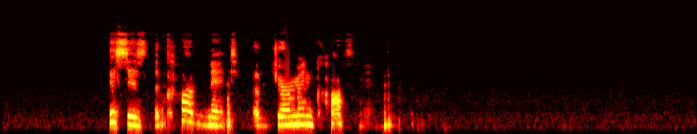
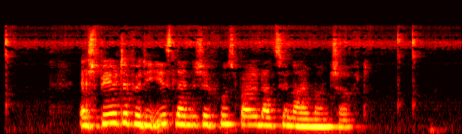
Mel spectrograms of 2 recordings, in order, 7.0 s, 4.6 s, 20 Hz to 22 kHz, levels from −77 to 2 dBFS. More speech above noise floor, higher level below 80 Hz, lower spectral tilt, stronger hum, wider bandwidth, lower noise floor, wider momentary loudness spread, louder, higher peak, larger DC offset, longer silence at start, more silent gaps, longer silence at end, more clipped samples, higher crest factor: first, 47 dB vs 26 dB; about the same, -60 dBFS vs -60 dBFS; about the same, -3.5 dB/octave vs -4.5 dB/octave; neither; second, 9.6 kHz vs 11.5 kHz; first, -63 dBFS vs -45 dBFS; about the same, 14 LU vs 14 LU; first, -16 LUFS vs -20 LUFS; first, -2 dBFS vs -6 dBFS; neither; first, 1.1 s vs 0.05 s; neither; first, 3.05 s vs 0.3 s; neither; about the same, 18 dB vs 16 dB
